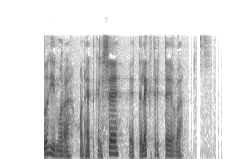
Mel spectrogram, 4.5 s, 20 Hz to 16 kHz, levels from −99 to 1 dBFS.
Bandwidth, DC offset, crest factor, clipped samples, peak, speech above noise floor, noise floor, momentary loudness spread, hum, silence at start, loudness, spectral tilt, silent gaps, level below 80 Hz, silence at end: 7.2 kHz; under 0.1%; 24 dB; under 0.1%; -6 dBFS; over 63 dB; under -90 dBFS; 13 LU; none; 0.9 s; -28 LUFS; -5 dB/octave; none; -56 dBFS; 0.35 s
